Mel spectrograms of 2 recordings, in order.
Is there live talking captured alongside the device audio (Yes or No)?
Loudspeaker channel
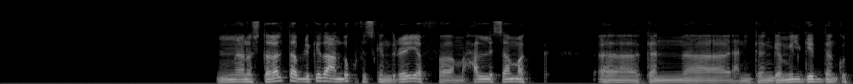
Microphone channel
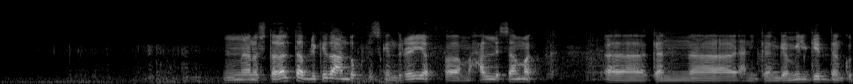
No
